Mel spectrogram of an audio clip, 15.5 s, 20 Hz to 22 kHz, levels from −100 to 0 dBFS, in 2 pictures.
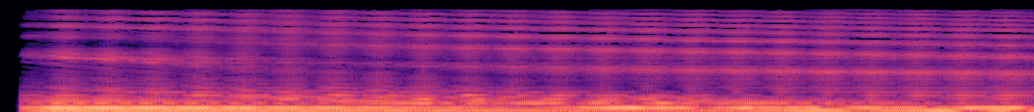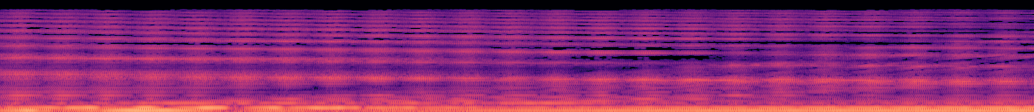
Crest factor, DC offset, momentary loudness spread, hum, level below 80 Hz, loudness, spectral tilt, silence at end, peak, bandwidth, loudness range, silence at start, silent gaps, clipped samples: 14 dB; under 0.1%; 8 LU; none; -28 dBFS; -25 LUFS; -5 dB/octave; 0 s; -10 dBFS; 16 kHz; 6 LU; 0.15 s; none; under 0.1%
